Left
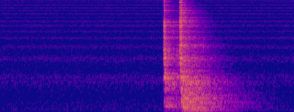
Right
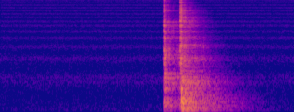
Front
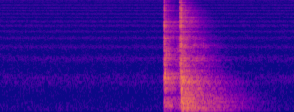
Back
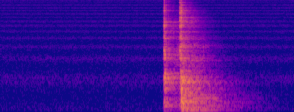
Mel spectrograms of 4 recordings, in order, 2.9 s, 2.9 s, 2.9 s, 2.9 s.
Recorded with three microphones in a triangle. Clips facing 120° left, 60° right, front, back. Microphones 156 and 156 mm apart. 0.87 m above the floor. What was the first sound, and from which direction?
A door slam, 100° right.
